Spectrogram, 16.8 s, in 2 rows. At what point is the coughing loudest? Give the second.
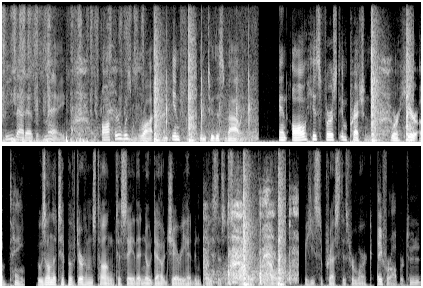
13 s.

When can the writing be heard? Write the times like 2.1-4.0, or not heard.
0.0-5.2.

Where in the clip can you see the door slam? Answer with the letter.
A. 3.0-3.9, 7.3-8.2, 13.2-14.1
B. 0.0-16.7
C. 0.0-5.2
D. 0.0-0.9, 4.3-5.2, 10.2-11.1
A.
